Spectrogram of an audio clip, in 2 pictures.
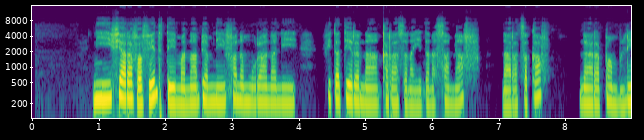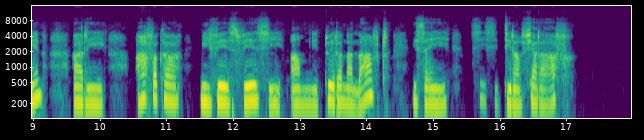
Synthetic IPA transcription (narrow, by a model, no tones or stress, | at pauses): nifiaɾavavend̪id̪̥emanampjaminifanamuɾanəni | fit̪at̪eɾanəkaɾazanaent̪anəsamiafə̥ | naɾat͡sakafu̥ | naɾapambulenə̥aɾiafakə | miveziv̥ez̥iaminit̪weɾanəlaviʈ͡ʂə̥iz̥aj | t͡sizid̪̥iɾanifjaɾaafə̥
